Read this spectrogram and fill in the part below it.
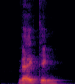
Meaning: whiting, merling (Merlangius merlangus)
- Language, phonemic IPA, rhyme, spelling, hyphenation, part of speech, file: Dutch, /ˈʋɛi̯.tɪŋ/, -ɛi̯tɪŋ, wijting, wij‧ting, noun, Nl-wijting.ogg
